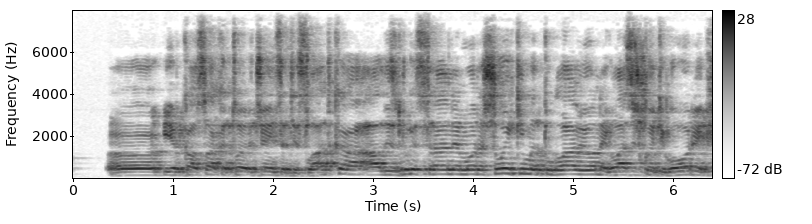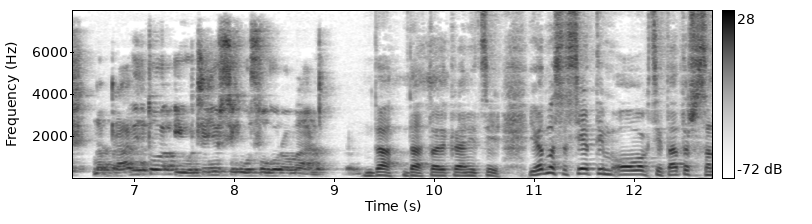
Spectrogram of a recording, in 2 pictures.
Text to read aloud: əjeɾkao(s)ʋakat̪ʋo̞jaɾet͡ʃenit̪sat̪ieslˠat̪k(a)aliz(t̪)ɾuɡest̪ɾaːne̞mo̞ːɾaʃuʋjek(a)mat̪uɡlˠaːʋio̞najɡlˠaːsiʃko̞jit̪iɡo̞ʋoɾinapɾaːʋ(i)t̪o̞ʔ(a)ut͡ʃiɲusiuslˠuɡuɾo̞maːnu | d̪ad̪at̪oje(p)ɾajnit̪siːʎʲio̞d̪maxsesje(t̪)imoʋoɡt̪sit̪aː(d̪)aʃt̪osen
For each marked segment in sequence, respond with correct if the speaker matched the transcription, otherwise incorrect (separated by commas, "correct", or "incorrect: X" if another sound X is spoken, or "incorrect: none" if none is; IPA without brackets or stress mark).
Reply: correct, correct, incorrect: d̪, incorrect: i, correct, incorrect: i, incorrect: k, correct, incorrect: t̪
